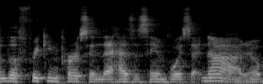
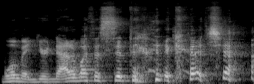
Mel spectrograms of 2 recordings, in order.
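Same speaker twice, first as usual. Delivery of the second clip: laughing tease; 3 semitones higher, 6 dB louder than usual. Real, not acted. Teasing a friend, laughing.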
